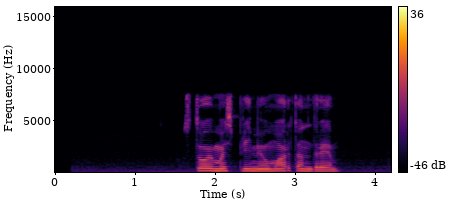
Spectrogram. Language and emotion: Russian, neutral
